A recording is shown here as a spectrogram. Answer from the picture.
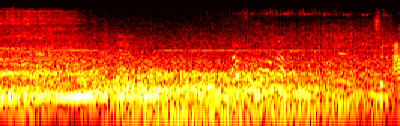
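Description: Aston Martin Vantage's engine running as the car pulls away in city traffic: a low steady note that climbs slightly over the first second or so, then fades. Street voices and traffic noise continue around it, with a brief sharp knock near the end.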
